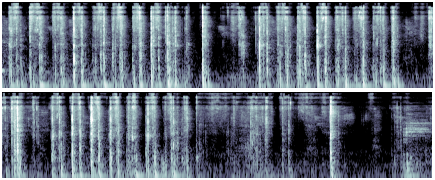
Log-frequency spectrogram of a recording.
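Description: Tarot cards are shuffled and drawn in quick, soft riffling bursts that come in a close, quiet flurry of papery clicks, then thin out.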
